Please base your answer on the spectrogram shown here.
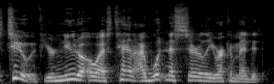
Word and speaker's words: OS X: Mac desktop, OS X, that's how you say it, OS X, not OS X.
